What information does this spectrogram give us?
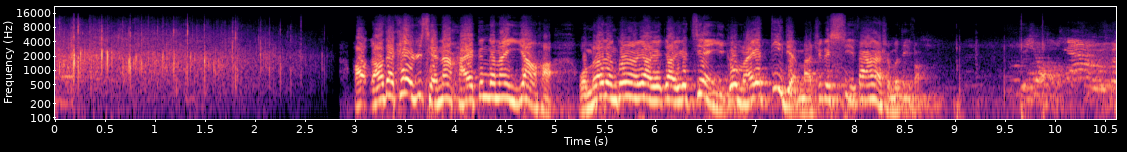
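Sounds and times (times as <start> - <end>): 
audience applause: 0.0 - 2.8
speech: 3.0 - 8.8.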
